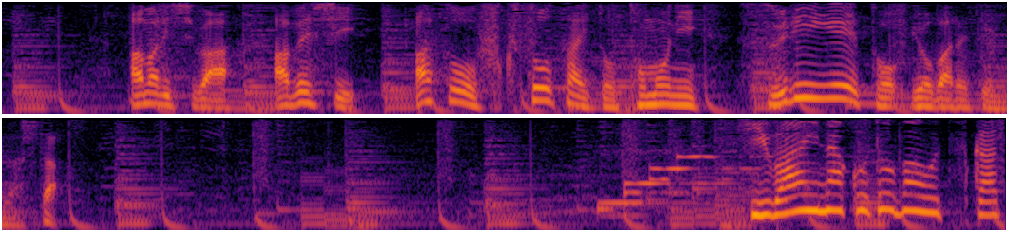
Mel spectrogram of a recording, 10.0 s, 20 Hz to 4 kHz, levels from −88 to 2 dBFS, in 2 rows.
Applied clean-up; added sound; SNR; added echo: none; none; none; none.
